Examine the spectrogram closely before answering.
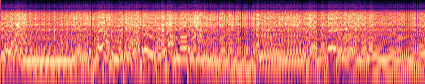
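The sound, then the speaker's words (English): Loud, heavily saturated electric guitar played through a Z-Vex Box of Metal distortion pedal with a noise gate, with thick, buzzing chords changing every second or so over a dense, continuous roar. “I just got this little pretty guy. It's a Z-Vex also. It's a box of metal, and it has a gate on it too. That's pretty crazy sound.”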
